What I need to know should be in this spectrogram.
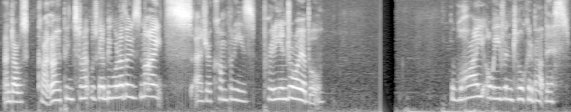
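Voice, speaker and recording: Woman playing a high-voiced, flustered young man. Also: a little mellow, no echo, close to an everyday voice. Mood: awkward, apologetic. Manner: halting, defensive, sardonic. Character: flustered, prickly, lovestruck young man confessing to friend. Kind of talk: intimate ASMR roleplay acting.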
